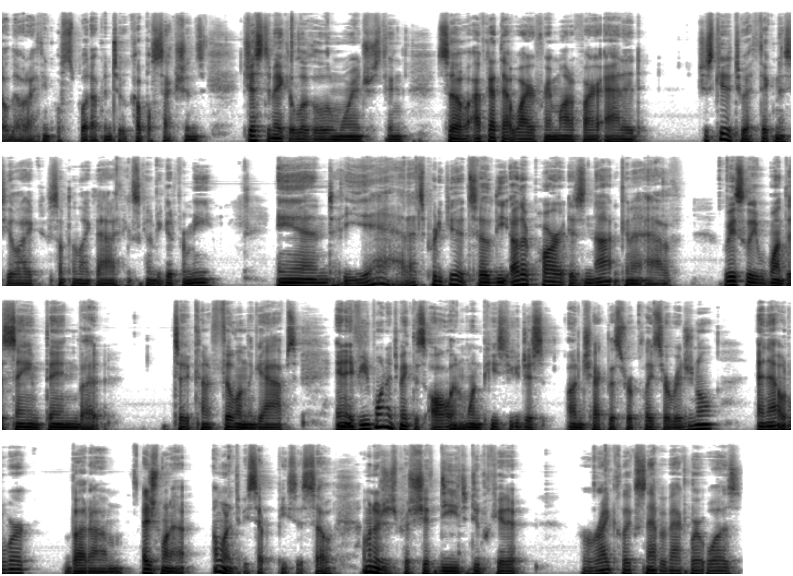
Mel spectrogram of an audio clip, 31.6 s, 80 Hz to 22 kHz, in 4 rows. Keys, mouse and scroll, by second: 4.9 click, 9.3 middle click, 11.4-11.8 scroll down 1, 11.8 click, 12.5 middle click, 14.9 click, 15.4-15.8 scroll down 2, 15.8-16.8 scroll up 3, 22.0 click, 25.6 click, 28.0 shift+d, 30.0 shift+middle click.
